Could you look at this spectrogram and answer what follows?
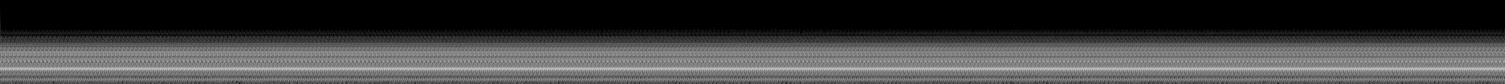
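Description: Loud, steady mechanical buzzing tone with rapid regular pulsing, typical of an MRI scanner running a scan sequence.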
